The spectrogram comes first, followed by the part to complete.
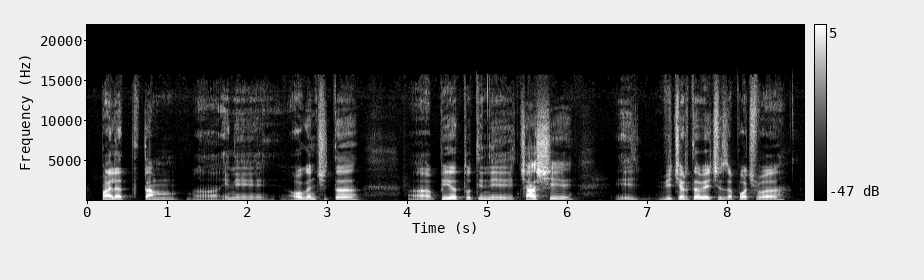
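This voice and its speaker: Delivery is very slow, broken by long, frequent pauses. The background is quiet. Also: man, fairly low pitch for a man, lively intonation. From Bulgaria, Varna; Bulgaria. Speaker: interview guest. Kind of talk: studio interview. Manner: halting. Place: studio.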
